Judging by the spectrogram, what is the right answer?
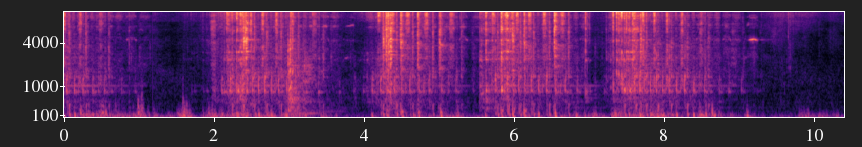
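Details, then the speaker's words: Ridgid 5700 generator, freed-up seized Yamaha MZ300 engine, governor spring turned down: repeated pulls roughly every two seconds, chuffing but never catching; no start from insufficient compression, exhaust valve found with no clearance and carbon buildup. "The engine will not start, not enough compression."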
